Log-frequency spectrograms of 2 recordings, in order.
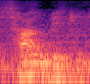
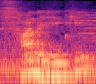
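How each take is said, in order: First: The counter begins with a b sound. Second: The counter begins with an h sound. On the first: The speaker calls it right. "উচ্চারণটা চেঞ্জ হয়ে যাবে, সান বিকি হবে" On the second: The speaker calls it wrong. "সান হিকি না হয়"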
